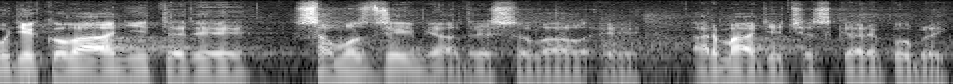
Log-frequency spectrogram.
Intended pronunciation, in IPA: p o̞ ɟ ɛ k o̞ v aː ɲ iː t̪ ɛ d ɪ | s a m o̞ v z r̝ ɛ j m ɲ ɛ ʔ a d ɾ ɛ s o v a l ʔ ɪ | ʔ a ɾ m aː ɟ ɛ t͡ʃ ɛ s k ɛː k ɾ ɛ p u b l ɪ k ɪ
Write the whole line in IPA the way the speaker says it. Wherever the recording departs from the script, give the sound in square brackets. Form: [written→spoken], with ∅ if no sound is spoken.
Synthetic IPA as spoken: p o̞ ɟ ɛ k o̞ v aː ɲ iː t̪ ɛ d ɪ | s a m o̞ [v→∅] z r̝ ɛ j m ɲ ɛ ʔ a d ɾ ɛ s o v a l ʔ ɪ | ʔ a ɾ m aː ɟ ɛ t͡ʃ ɛ s k ɛː [k→∅] ɾ ɛ p u b l ɪ k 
